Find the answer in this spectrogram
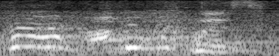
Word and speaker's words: Aqus: Aquas Cafe.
